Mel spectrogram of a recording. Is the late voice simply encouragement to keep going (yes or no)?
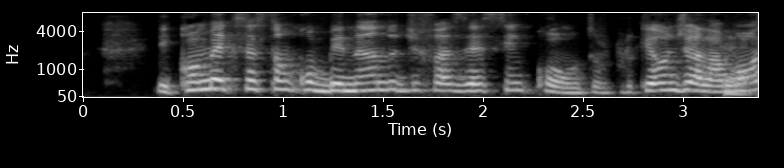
no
